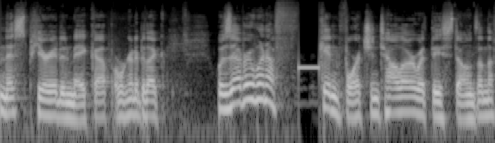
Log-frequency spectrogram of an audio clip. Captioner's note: beep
